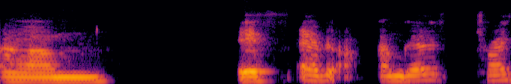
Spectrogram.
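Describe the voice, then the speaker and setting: A woman with a London accent speaks in a fairly low pitch. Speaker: speaker giving a talk. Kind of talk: presentation with group chat. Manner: stammer.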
